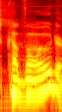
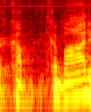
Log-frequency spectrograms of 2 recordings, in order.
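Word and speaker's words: kavod (כָּבוֹד): Well, in the Old Testament, the word glory is kavod, or kabod, if you want to pronounce it that way.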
